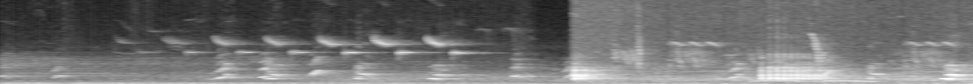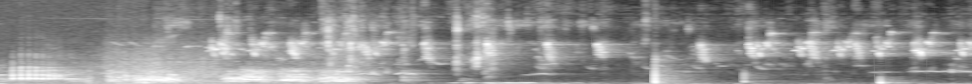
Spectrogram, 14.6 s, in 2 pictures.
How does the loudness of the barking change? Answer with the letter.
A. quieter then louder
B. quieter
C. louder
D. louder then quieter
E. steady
C.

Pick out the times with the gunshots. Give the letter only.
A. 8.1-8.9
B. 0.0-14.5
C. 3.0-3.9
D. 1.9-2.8
A.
